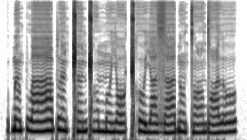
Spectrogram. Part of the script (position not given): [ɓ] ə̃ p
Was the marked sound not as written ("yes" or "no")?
no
